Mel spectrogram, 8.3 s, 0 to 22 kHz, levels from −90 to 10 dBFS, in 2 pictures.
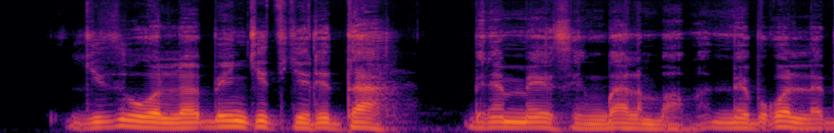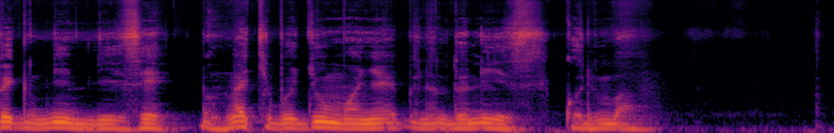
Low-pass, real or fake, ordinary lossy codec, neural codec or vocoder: none; fake; none; vocoder, 44.1 kHz, 128 mel bands every 256 samples, BigVGAN v2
